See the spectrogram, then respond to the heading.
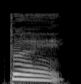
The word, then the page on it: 对: duì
